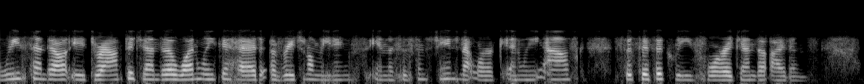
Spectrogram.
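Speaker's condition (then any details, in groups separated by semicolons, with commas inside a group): No condition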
